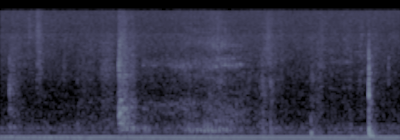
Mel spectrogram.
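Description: Quiet garage room tone: a steady low hum with a few faint clicks and a soft rustle about two seconds in.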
